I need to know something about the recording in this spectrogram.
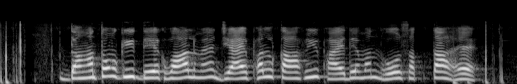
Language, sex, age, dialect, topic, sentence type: Hindi, male, 18-24, Kanauji Braj Bhasha, agriculture, statement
